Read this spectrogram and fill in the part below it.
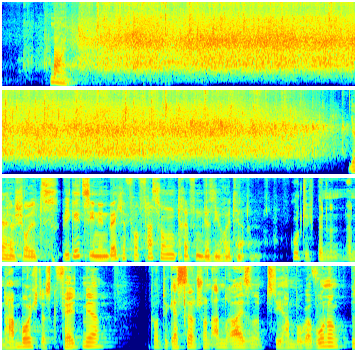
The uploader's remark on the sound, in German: Das Gespräch ist eine Aufzeichnung der Veranstaltung "Lange Nacht der ZEIT 2023". In Hamburg vor Publikum stattfand und per Livestream übertragen wurde.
